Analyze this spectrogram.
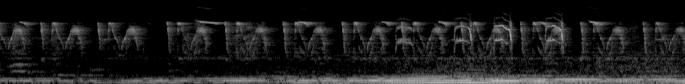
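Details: Prinia lure song: fast, dense, buzzy high chirping repeated several times a second over a steady low humming background.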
